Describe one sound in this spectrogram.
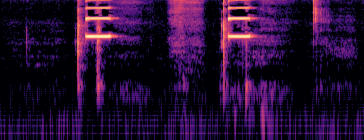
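A battery charger beeps twice with short high tones.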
